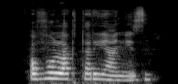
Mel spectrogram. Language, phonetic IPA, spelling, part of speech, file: Polish, [ˌɔvɔlaktarʲˈjä̃ɲism̥], owolaktarianizm, noun, Pl-owolaktarianizm.ogg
